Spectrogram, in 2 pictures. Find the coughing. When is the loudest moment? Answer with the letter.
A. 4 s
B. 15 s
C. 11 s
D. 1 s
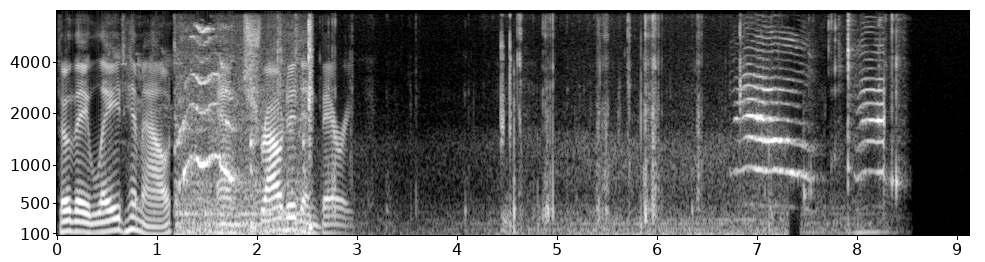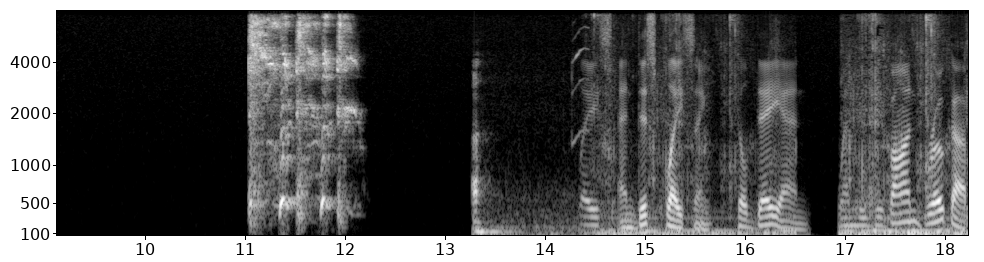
C.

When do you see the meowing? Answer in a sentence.
The meowing can be heard from 1.1 to 2.6 s, from 6.8 to 8.3 s and from 13.2 to 14.4 s.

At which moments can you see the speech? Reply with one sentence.
You can hear the speech from 0.0 to 3.0 s and from 14.3 to 18.1 s.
